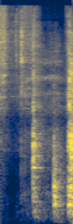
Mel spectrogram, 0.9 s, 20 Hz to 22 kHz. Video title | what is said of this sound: Alfa 155 wing mirror tear down and repair | still in good condition no issues there no cracks it sounds solid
